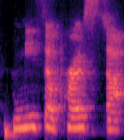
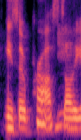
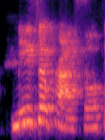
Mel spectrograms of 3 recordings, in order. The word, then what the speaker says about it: Misoprostol: I had to take more surprise Misoprostol. Oh my god, I'm not saying it right. Misoprostol. Yeah. – Misoprostol. Thank you.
